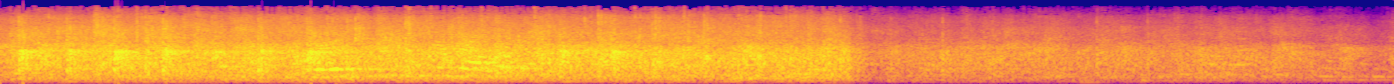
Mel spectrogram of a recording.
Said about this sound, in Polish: I każdemu dziecku klaskam.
